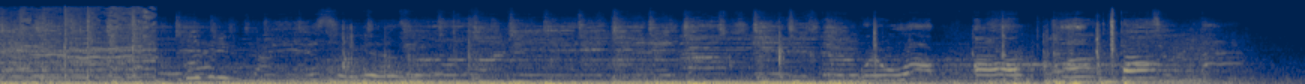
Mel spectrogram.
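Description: Inside a moving car: steady low road and engine rumble, with music and voices over it, fading out at the very end.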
